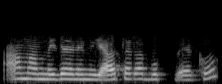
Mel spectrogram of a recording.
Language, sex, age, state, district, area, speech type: Kannada, female, 30-45, Karnataka, Hassan, urban, conversation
